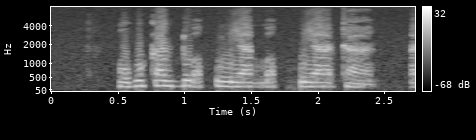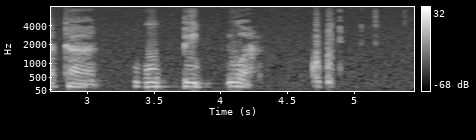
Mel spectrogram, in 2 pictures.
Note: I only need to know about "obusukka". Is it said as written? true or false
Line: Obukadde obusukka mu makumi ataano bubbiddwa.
false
